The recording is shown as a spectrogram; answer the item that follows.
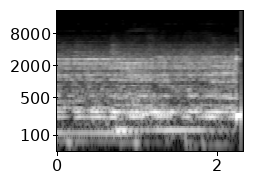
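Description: Instrumental backing track of a slow ballad playing on its own, sustained held chords with no voice, in a pause between the sung lines.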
